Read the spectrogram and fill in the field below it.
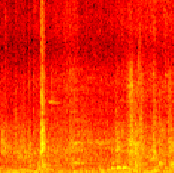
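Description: Domestic pigeons coo softly in a loft where they are fed corn, a low, faint, murmuring call under a steady background hiss, with one brief sharper noise early on.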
